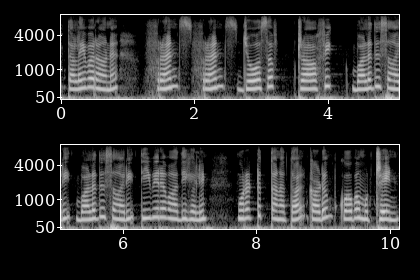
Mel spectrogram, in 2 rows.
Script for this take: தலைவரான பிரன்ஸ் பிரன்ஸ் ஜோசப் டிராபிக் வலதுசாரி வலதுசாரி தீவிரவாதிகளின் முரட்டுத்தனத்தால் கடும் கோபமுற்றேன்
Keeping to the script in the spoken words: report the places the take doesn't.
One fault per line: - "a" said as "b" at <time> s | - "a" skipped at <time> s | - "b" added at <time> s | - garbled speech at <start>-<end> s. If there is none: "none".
none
